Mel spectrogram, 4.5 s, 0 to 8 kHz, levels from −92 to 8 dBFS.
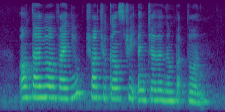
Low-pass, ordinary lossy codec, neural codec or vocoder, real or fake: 7.2 kHz; none; none; real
